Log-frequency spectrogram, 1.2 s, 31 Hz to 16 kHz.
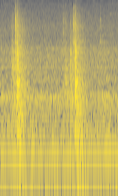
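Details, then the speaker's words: Magnavox ZV427MG9-A DVD-VCR that shuts off after 13 seconds, top cover off: on attempting tape load, two sharp DVD-mechanism clunks with no loading motor movement; cause was a shorted capacitor and damaged transistor cutting capstan/loading motor supply. "I get nothing trying to put a tape in it. No loading motor movement whatsoever, but I do hear the DVD mechanism over here doing something."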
